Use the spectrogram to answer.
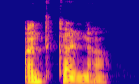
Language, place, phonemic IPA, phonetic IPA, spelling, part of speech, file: Hindi, Delhi, /ənt̪ kəɾ.nɑː/, [ɐ̃n̪t̪‿kɐɾ.näː], अंत करना, verb, LL-Q1568 (hin)-अंत करना.wav
- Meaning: to end, finish, terminate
